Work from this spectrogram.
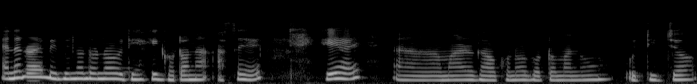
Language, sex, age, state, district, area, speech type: Assamese, female, 18-30, Assam, Lakhimpur, rural, spontaneous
